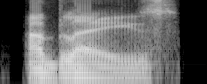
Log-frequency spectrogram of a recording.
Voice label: "ablaze", British

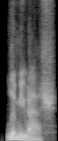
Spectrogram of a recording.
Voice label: "limewash", American

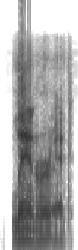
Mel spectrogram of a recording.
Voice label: "lanneret", American

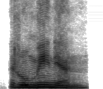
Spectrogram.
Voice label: "Rumanian", Indian

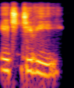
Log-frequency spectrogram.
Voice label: "HGV", Indian

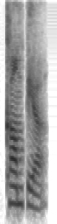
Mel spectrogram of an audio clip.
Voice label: "compeer", Indian

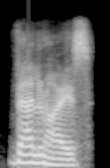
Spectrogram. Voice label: "valorize", Indian

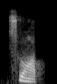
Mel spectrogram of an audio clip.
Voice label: "swap", Indian

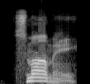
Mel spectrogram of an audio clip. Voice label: "smarmy", British

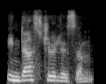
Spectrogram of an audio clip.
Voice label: "industrialism", Indian

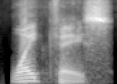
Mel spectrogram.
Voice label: "whiteface", American

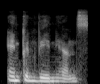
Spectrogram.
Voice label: "inconvenience", Indian

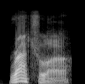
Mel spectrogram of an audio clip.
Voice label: "rattler", British

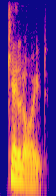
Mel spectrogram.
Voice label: "keloid", Indian

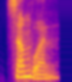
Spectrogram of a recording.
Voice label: "somewhen", Indian

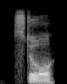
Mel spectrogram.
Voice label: "store", British

